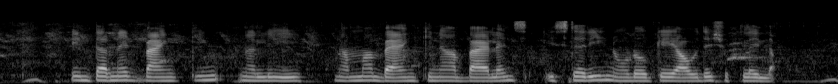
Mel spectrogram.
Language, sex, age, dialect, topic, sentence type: Kannada, female, 18-24, Mysore Kannada, banking, statement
